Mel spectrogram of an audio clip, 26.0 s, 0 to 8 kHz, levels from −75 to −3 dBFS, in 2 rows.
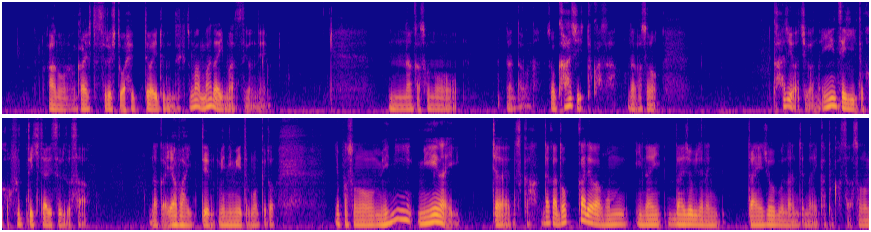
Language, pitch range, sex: Japanese, 85-105 Hz, male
